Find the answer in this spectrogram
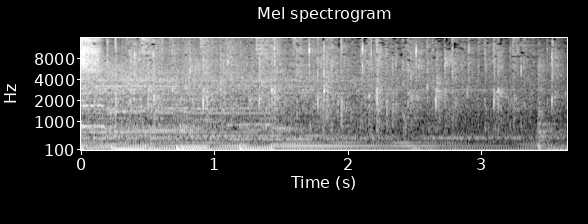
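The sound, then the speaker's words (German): An audience applauds for Jesus in a dense, steady wash of clapping, with low droning tones sustained underneath throughout. “Yes, come on, geben wir Jesus Applaus.”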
